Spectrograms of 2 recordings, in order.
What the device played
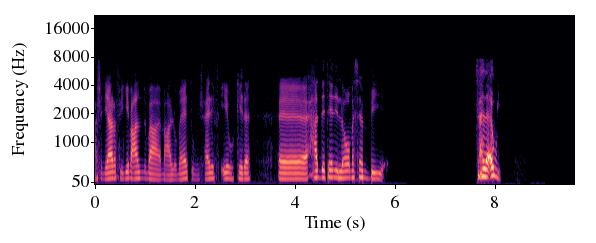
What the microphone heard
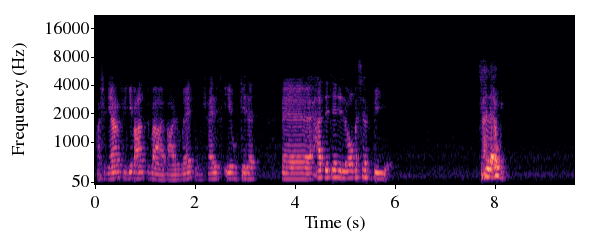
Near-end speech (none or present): none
